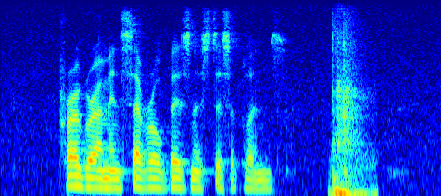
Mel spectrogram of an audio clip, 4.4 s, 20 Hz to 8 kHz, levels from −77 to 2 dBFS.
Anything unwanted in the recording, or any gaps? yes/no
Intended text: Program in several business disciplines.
yes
